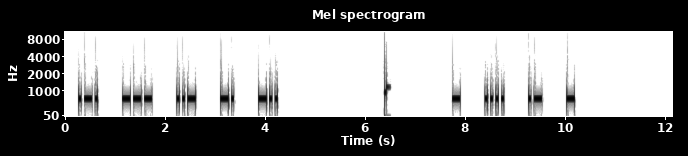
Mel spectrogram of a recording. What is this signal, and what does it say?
Morse code, heard as a keyed tone, about 22 wpm, spaced as for 12 wpm, 700 Hz. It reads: ROUND THAT
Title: 3x Character Spacing - Top 200 Words - 22wpm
